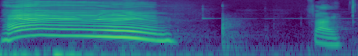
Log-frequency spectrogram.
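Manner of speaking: very high, very loud voice through a full mouth. A podcast host greets listeners right after the show's intro: mouth full of food. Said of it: "she still has a mouthful of food".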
